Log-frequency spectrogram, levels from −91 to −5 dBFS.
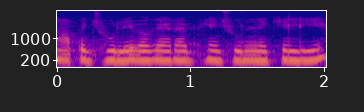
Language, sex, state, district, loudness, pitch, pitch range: Hindi, female, Bihar, Sitamarhi, -40 LUFS, 200 Hz, 195-200 Hz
